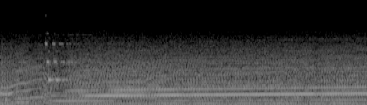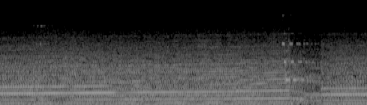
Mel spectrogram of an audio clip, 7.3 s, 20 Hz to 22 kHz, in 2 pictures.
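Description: A 2015 Audi RS6 Avant in the Test Drive Unlimited 2 racing game drones loudly and steadily, its engine pitch climbing slowly through a long gear, with a brief shift-like break near the start and again near the end.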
